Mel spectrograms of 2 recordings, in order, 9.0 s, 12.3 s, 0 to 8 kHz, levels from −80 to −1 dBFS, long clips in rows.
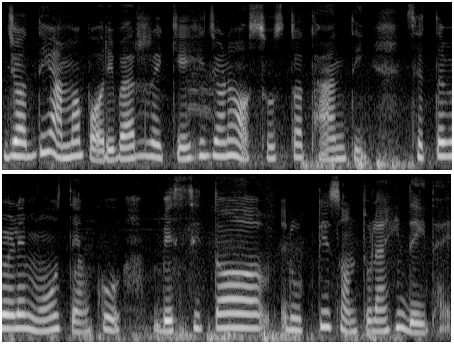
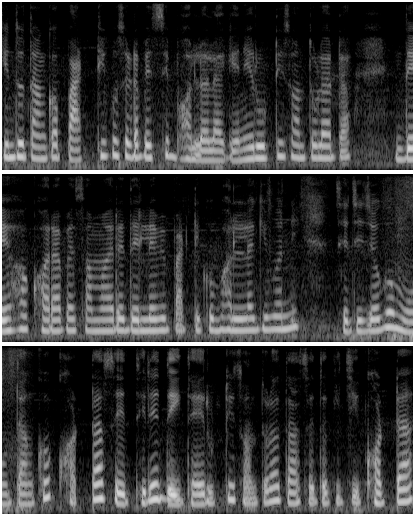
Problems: none marked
